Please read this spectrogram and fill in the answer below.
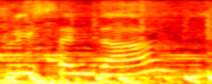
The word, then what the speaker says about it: Lusinda: It's Lucinda, spelt with an S.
